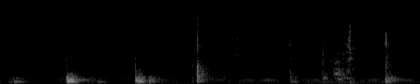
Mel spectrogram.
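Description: Tarot cards being handled: a faint string of short, light taps and flicks, about one every half second to second.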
